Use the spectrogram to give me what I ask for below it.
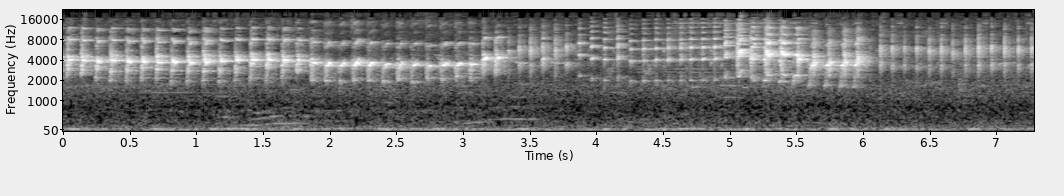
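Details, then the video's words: Lovebird giving a long ngekek trill, used to bring birds into breeding condition before a contest: a fast, buzzy, high chattering trill of about three notes a second that runs on without a break and wavers in pitch. "Love bird ngetik di lanjut ngekek"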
